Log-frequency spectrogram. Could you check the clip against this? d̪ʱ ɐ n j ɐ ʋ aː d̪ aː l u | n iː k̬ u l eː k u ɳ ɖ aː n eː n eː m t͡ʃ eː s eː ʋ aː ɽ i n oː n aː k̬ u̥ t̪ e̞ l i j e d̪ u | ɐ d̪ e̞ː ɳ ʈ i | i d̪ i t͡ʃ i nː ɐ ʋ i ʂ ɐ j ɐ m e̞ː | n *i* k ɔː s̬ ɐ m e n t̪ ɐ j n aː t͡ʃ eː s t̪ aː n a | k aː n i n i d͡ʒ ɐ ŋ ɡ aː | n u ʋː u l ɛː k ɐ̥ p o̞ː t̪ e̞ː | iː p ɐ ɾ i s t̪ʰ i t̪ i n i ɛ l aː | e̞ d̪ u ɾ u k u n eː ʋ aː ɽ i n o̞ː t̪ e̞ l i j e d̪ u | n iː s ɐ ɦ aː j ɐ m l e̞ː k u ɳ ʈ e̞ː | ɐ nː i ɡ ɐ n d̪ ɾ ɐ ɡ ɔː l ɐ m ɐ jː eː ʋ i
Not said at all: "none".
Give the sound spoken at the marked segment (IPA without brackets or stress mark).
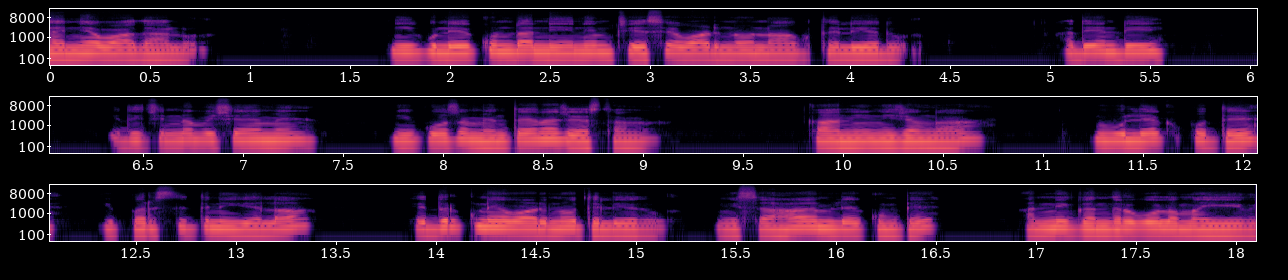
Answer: iː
